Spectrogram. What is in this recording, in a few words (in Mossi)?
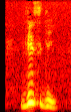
"visgi", moore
